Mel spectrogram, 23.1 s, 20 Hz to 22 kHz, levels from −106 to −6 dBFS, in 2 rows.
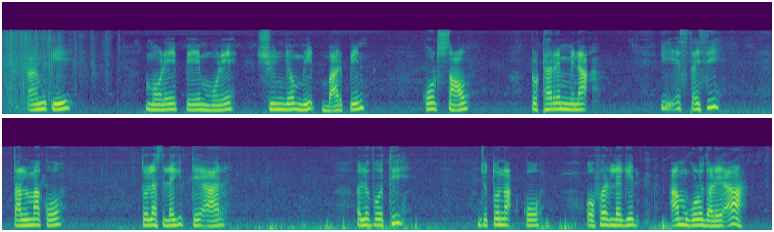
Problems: background sounds at intervals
